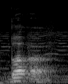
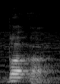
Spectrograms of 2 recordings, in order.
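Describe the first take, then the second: First: The t is dropped. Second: The same.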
